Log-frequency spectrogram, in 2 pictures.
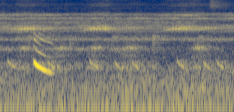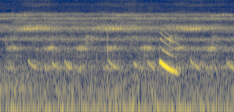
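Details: A túngara frog, a small species, calls at night while camping in Tayrona National Park, northern Colombia, giving two loud, falling whines about five seconds apart over steady insect buzzing.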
